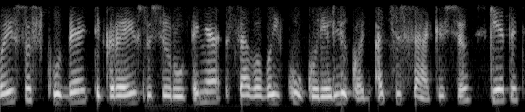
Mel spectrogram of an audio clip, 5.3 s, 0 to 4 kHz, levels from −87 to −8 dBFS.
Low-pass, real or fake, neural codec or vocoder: 3.6 kHz; real; none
